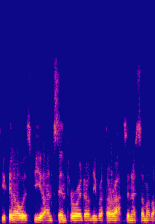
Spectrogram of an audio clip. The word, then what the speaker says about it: Synthroid: In terms of treatment, is there anything more that someone can do other than being on Synthroid? Is that how you say it? Synthroid.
